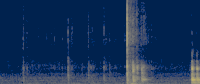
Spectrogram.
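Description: Scissors with titanium-coated blades snipping through a thick fold of paper: a few faint clicks, then one louder, sharp cut about a second and a quarter in.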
